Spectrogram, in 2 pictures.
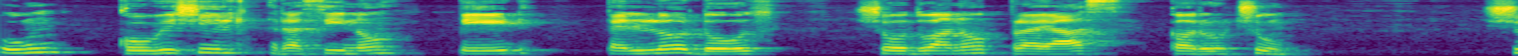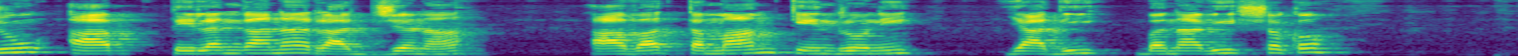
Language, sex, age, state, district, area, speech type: Gujarati, male, 30-45, Gujarat, Surat, urban, read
